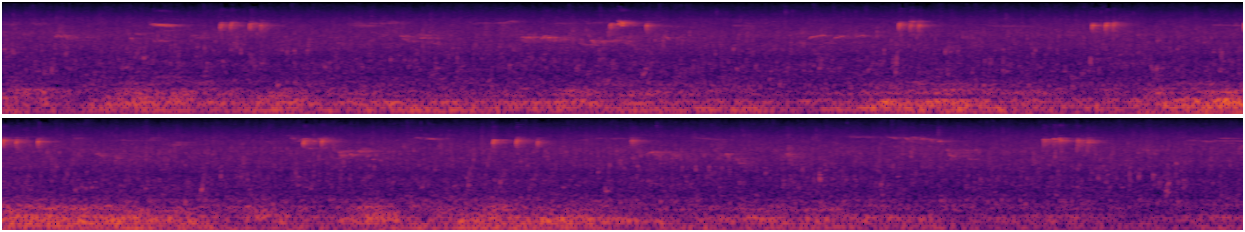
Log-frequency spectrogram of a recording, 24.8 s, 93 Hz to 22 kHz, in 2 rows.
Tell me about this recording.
The Lijak stream comes to light as a karst spring from under a steep funnel wall at the foot of the Trnovski gozd. Recorded with Jecklin disk and Lom Uši Pro microphones with Sound Devices MixPre-3 II recorder. Best with headphones.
